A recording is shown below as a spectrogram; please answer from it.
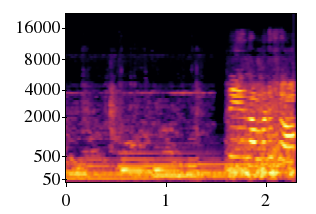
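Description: Background music with sustained low notes. Near the end, after a sudden cut, a high-pitched, wavering, voice-like sound with rising and falling pitch begins.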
